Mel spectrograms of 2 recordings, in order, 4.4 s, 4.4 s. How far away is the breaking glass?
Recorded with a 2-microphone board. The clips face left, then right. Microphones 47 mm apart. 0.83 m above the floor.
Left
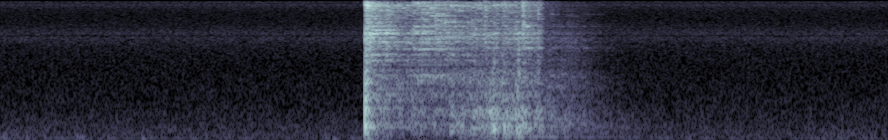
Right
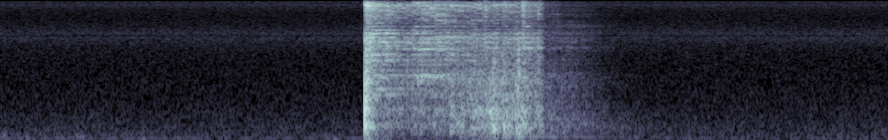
About 1.0 m.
